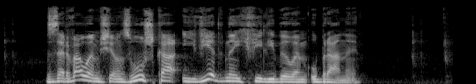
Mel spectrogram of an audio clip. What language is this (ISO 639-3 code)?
pol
